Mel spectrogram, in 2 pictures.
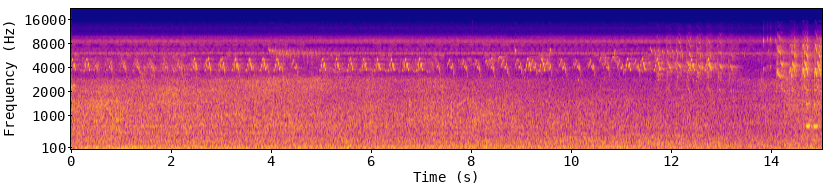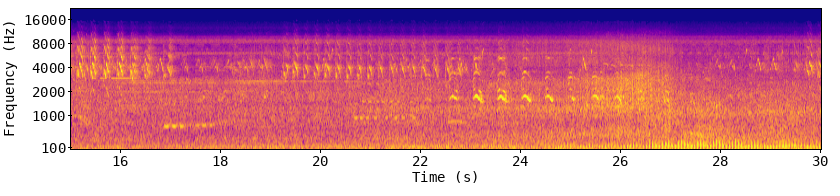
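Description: Birds chirping outdoors in a long run of rapid, repeated high notes, louder for a couple of seconds about halfway through, with a few lower, clearer notes a little later. A low rumble swells in under the birdsong near the end.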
